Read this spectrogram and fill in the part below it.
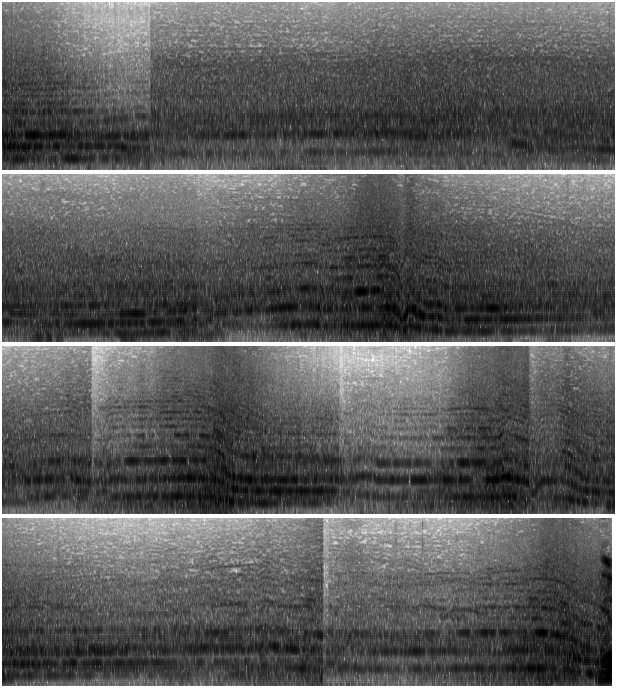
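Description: Race car engines in a sim racing Australian Grand Prix rise and fall in repeated revving sweeps through the final corners. Several louder surges pass near, with a steady engine drone in between and no talk.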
